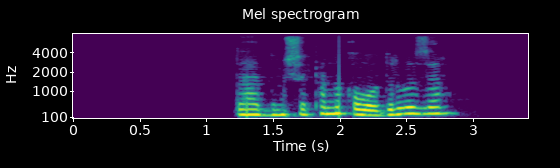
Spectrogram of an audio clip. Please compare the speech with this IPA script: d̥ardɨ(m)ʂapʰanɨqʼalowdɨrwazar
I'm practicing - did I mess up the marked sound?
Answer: no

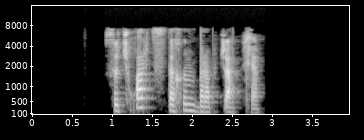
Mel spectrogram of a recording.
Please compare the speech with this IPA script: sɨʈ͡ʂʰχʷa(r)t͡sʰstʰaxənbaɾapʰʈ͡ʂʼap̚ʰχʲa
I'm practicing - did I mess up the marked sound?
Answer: no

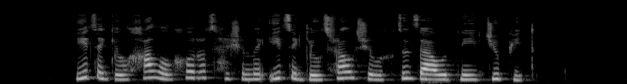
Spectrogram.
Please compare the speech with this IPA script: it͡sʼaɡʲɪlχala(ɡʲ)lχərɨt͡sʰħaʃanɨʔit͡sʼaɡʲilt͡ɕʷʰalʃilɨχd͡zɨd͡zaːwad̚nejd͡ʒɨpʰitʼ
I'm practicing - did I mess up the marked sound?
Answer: yes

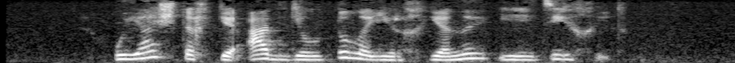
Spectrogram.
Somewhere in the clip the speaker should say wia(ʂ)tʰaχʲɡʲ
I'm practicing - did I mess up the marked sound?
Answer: yes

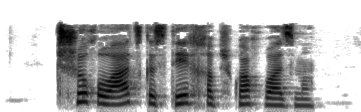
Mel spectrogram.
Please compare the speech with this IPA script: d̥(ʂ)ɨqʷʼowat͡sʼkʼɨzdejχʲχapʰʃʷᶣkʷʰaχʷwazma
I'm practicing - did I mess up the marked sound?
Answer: no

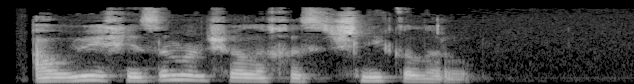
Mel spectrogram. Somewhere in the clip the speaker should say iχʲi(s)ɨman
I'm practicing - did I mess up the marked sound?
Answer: yes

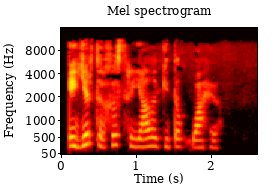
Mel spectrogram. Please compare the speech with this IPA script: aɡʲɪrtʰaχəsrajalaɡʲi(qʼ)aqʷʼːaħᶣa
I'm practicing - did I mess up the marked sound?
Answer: yes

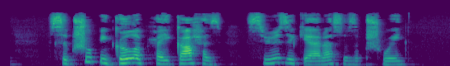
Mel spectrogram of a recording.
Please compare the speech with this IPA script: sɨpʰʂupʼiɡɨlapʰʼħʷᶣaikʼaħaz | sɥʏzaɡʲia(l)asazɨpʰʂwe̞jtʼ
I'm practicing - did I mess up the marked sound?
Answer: yes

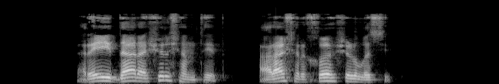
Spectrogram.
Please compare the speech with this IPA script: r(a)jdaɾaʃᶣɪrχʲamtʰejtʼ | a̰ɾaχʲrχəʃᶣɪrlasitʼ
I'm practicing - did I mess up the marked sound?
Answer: yes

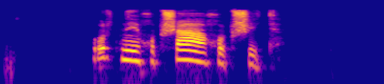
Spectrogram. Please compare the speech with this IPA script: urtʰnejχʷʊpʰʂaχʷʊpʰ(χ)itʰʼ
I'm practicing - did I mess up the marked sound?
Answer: yes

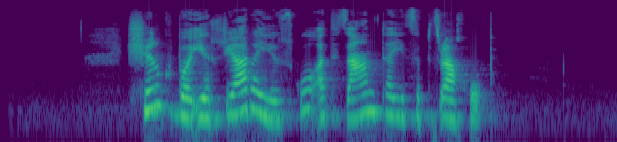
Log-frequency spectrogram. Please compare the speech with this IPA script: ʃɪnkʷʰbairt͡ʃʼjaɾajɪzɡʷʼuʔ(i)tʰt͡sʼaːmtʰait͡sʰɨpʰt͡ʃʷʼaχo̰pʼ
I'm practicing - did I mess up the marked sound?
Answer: yes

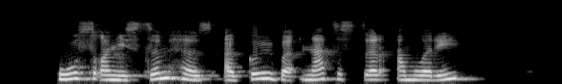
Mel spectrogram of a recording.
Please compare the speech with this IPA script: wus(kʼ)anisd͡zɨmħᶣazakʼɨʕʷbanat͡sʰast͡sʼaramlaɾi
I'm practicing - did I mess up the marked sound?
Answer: yes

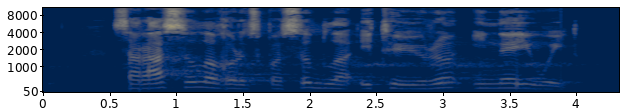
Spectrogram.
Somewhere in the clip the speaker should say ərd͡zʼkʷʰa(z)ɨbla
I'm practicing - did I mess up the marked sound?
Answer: yes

